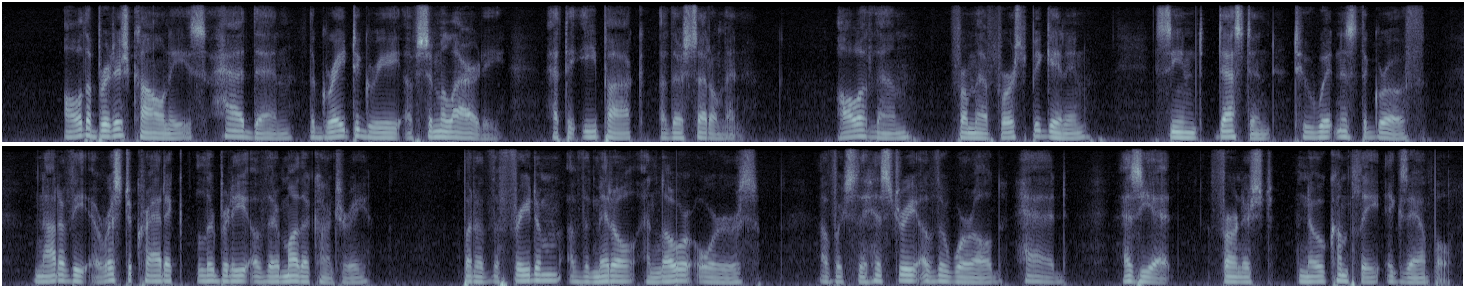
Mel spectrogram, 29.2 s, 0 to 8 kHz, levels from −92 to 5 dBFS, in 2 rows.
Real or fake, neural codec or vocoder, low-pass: fake; codec, 24 kHz, 0.9 kbps, WavTokenizer, medium speech release version 1; 7.2 kHz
